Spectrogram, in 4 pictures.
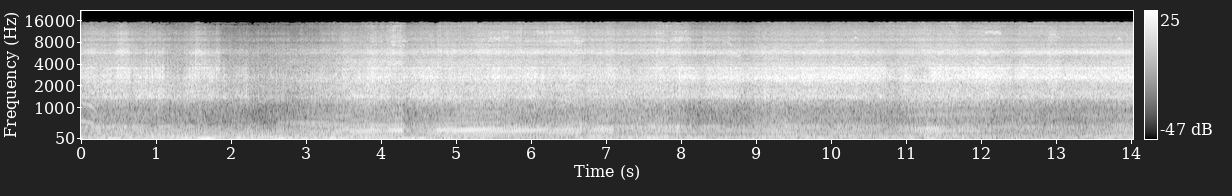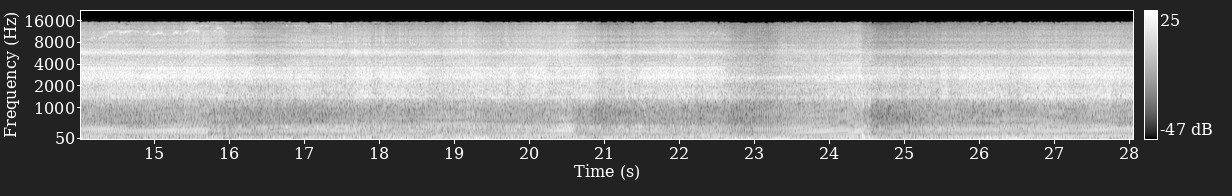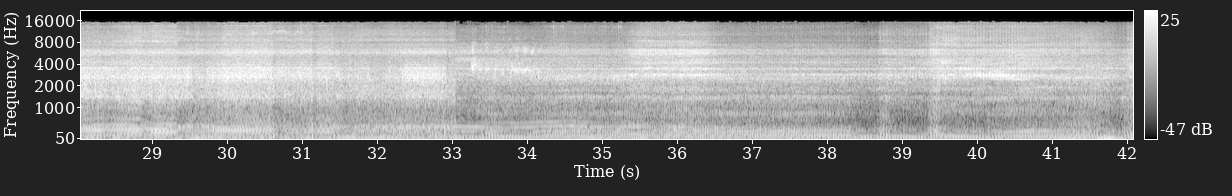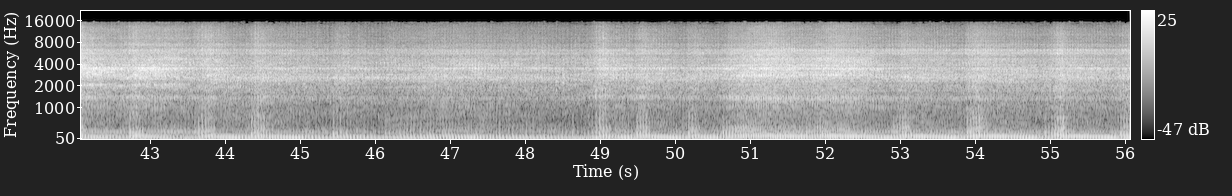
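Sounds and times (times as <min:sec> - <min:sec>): wind rushing over microphone: 0:00.0 - 0:35.6
motorcycle engine accelerating: 0:00.0 - 0:56.0.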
